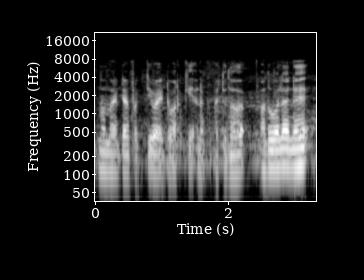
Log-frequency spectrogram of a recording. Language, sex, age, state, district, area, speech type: Malayalam, male, 18-30, Kerala, Idukki, rural, spontaneous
